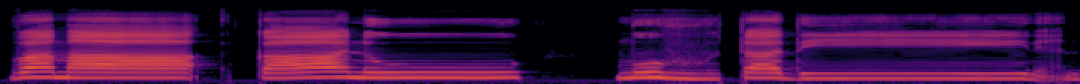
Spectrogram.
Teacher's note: یہ موٹا والا ہا ہے، سینے سے خارج ہوتا ہے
